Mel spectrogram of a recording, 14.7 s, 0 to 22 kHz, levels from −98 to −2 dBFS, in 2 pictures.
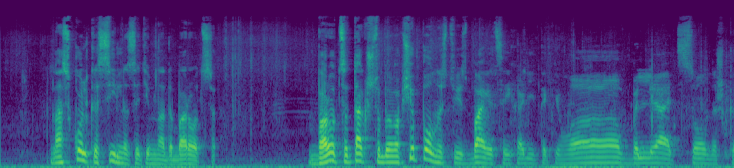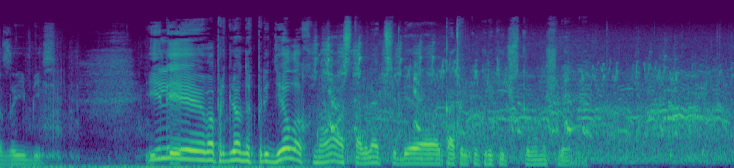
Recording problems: animal sounds; loud; throughout; 8 dB below the speech

